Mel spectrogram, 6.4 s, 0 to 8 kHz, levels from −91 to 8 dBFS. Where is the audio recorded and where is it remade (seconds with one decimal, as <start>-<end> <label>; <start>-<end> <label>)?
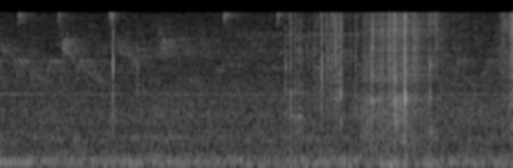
0.0-4.5 recorded; 4.5-5.5 remade; 5.5-6.4 recorded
